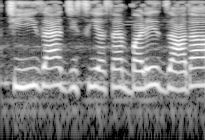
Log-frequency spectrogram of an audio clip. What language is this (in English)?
Dogri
